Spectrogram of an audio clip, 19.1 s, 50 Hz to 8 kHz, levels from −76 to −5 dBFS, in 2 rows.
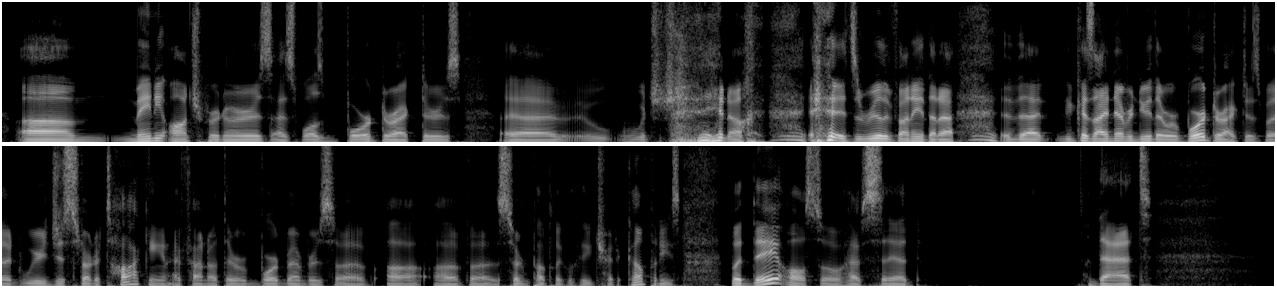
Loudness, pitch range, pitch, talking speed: -29 LUFS, 95-115 Hz, 105 Hz, 165 wpm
